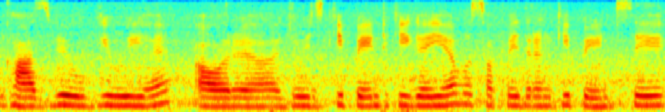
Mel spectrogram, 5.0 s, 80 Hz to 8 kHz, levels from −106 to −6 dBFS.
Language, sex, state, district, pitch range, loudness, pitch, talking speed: Hindi, female, Chhattisgarh, Raipur, 195-215 Hz, -19 LUFS, 200 Hz, 215 wpm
